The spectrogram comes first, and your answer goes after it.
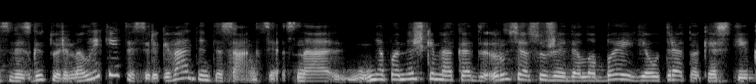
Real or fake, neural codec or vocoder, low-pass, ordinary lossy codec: real; none; 7.2 kHz; AAC, 32 kbps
